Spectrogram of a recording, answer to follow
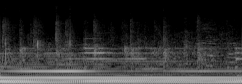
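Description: Amplified electric guitar and bass holding steady, ringing tones over a low amplifier hum, with no strumming.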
